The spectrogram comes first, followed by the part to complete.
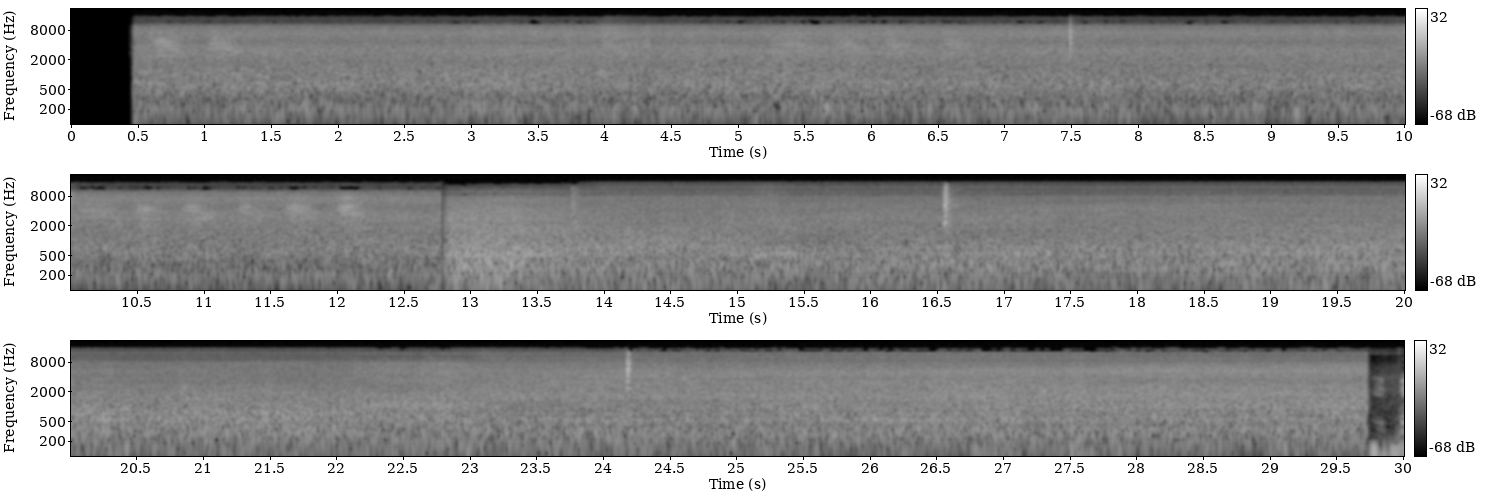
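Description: Creek water rushing steadily over a shallow bed, an even hiss that grows louder about thirteen seconds in.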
